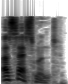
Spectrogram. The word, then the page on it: assessment: anglais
